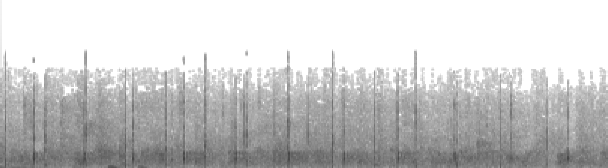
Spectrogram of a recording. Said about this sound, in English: Thank you so much. And for our audience, let's give a big round of applause for our panel.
